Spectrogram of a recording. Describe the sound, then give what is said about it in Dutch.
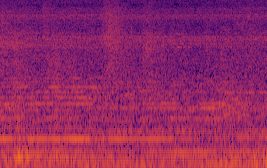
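Industrial meat grinder and mixing machine working sausage meat, giving a steady, dense mechanical drone with a low hum and a few tonal whines, holding an even loudness throughout with no pauses. “We hebben een grote gehaktmolen. Daar komt het vlees net uit. Dat gaat nu in een grote mengmachine.”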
